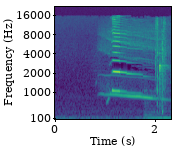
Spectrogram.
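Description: A long, high-pitched, meow-like cry that starts about a second in and slides slowly down in pitch.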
